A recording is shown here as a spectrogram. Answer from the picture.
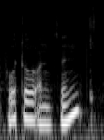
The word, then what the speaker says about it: Photosynth: Wie wird das ausgesprochen? Photo und Synth.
